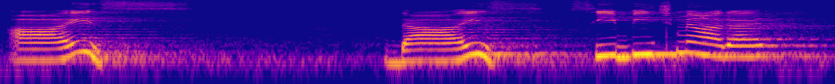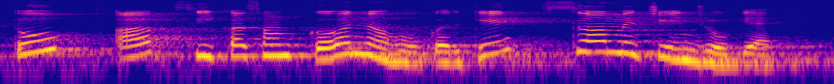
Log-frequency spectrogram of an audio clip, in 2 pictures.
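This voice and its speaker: Woman, kindergarten teacher, slow drilled phonics delivery, echoey classroom with long reverb. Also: high-pitched. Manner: slow, repeats each sound, asks and answers questions. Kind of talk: phonics lesson for young children.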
